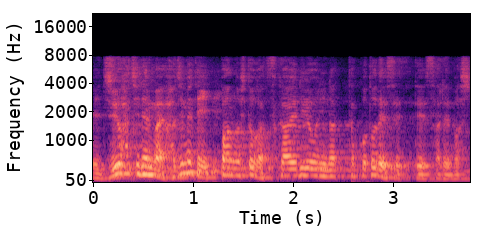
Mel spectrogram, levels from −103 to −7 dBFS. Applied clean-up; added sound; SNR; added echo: none; none; none; reverberation time 1.1 s.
